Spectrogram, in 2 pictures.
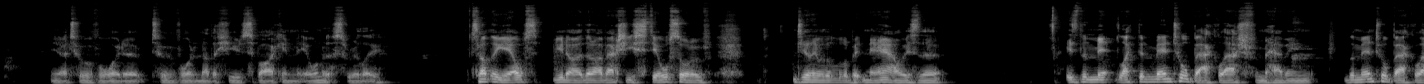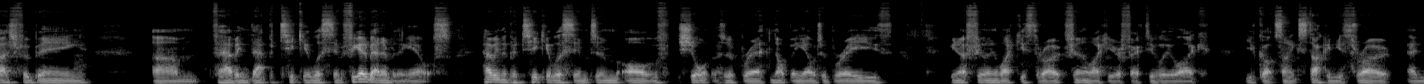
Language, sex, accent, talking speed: English, male, Australian, 180 wpm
